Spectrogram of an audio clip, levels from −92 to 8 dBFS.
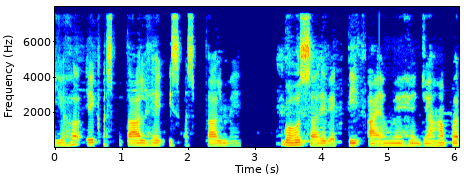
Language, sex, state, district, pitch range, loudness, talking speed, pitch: Hindi, male, Uttar Pradesh, Varanasi, 120-140 Hz, -19 LUFS, 160 wpm, 125 Hz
